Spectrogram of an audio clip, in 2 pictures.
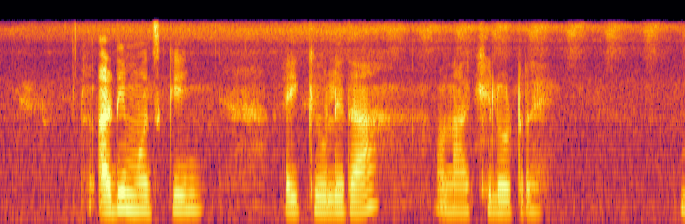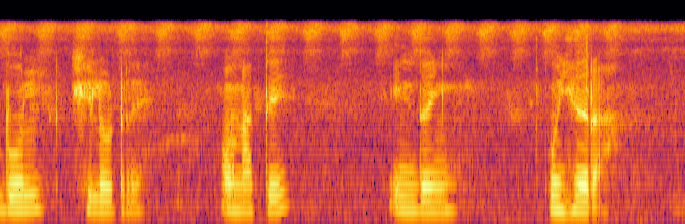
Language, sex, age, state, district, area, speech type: Santali, female, 18-30, West Bengal, Uttar Dinajpur, rural, spontaneous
